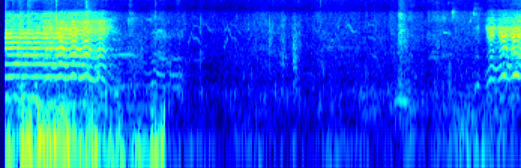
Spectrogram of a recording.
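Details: Goat at a goat farm in Rajasthan, India: a loud harmonic, wavering bleat in the first second over low rumbling thumps, then quiet farm background and a second bleat starting near the end.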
